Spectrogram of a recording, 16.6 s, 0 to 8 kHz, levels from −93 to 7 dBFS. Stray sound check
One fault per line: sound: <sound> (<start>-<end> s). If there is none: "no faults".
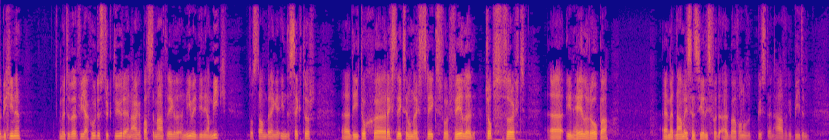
no faults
